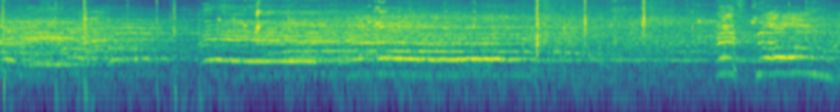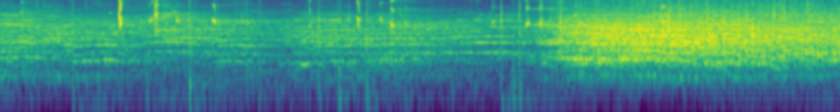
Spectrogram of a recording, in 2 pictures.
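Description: Live gym sound of a basketball game: a basketball bounced on the hardwood court with sharp knocks, under shouting voices of players and spectators. About ten and a half seconds in, the crowd noise swells and stays loud.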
